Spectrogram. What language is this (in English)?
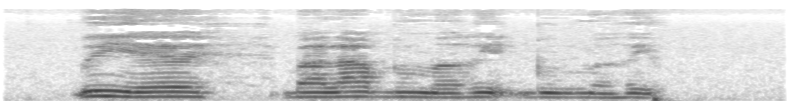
Bafia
